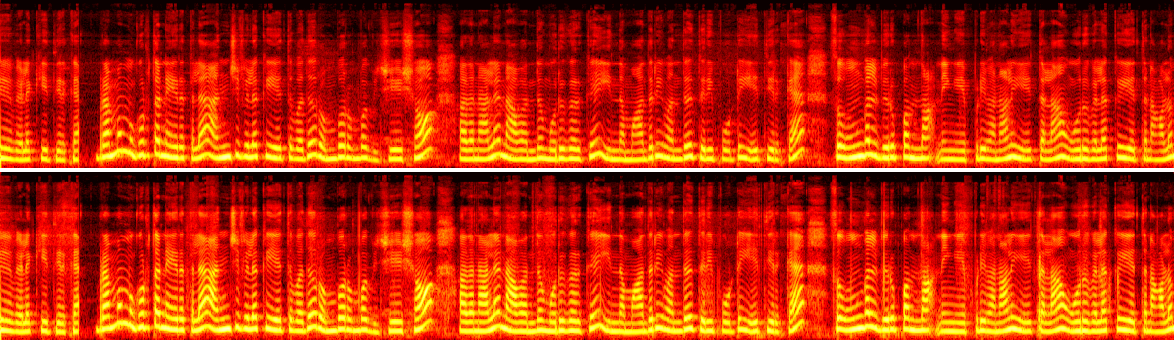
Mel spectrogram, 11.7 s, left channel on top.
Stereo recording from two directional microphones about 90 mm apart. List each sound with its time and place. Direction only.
0.0 s a woman's voice: 55° right (ahead or behind)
